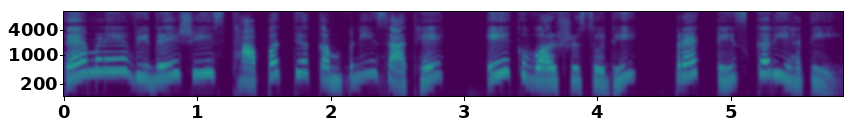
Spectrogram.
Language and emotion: Gujarati, neutral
